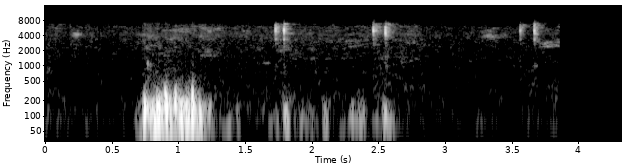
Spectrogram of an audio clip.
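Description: A few light computer mouse clicks, with a short low thud about a second in.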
